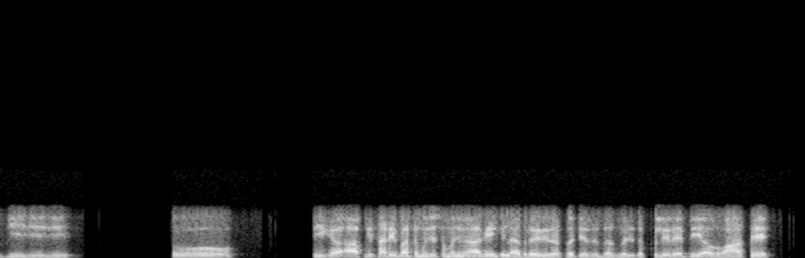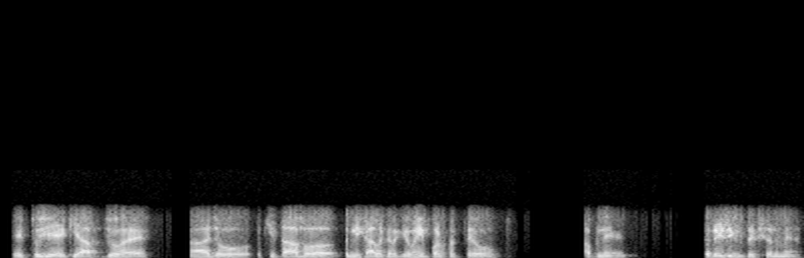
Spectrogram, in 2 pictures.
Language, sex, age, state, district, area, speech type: Urdu, male, 18-30, Uttar Pradesh, Azamgarh, rural, conversation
